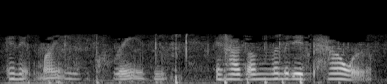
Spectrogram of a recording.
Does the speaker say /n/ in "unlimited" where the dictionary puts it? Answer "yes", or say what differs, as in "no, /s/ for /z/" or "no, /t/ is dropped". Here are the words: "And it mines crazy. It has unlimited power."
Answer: yes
